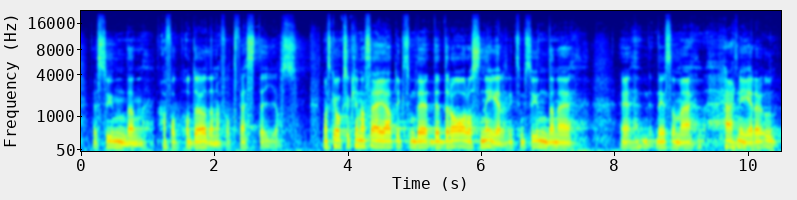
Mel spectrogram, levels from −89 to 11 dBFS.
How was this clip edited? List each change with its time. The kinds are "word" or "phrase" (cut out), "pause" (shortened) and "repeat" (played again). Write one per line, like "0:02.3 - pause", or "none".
0:01.1 - pause
0:03.4 - pause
